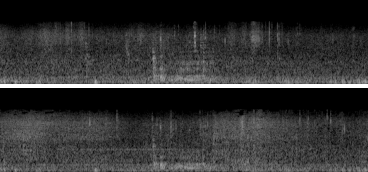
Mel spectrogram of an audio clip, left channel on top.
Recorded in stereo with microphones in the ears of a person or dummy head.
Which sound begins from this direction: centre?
A drawer, at 1.4 s.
